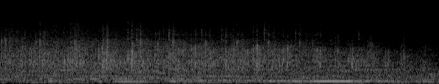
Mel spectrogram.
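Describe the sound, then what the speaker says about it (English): A crowd at a university convocation ceremony applauds prize winners, steady dense clapping filling the whole stretch at moderate distance, with faint murmuring voices underneath. "Another round of applause for the prize winners."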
